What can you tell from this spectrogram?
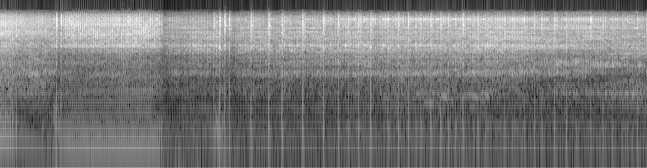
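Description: Two-stroke chainsaw revving up to full throttle with its bar in the felling back cut, held there for under a second, then dropping back to a rapid idle about a second in and idling steadily.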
